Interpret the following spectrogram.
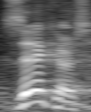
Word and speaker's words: Zegers: Our next guest to the program is Zegers. Did I say it right? Zegers? Zegers. Zeggers.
